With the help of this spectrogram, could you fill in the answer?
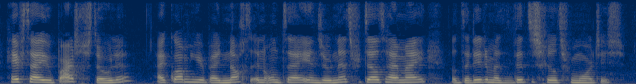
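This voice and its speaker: A woman's voice: fairly high pitch, steady tone, brisk, a little mellow, natural voice. A woman reading a bewildered innkeeper. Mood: puzzled. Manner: bewildered, questioning. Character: puzzled middle-aged male innkeeper. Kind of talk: audiobook character reading.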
